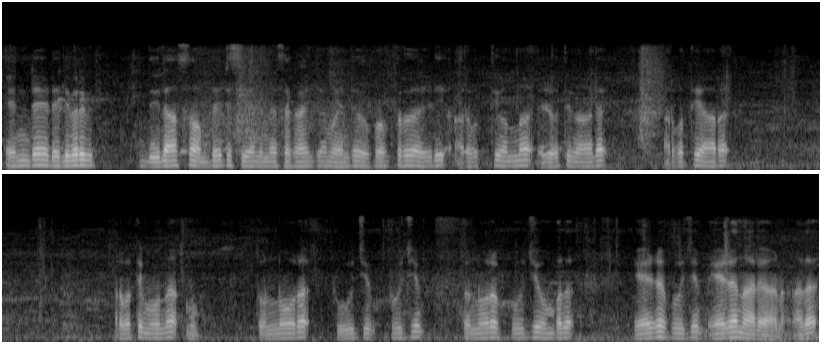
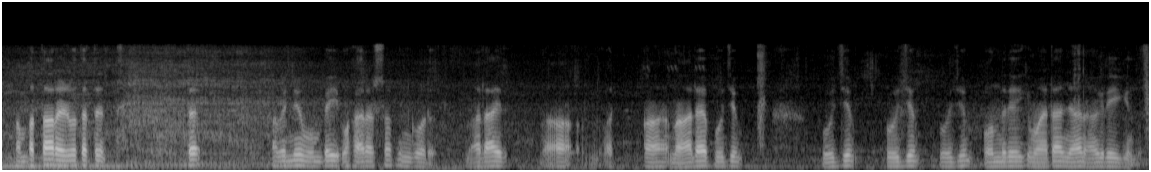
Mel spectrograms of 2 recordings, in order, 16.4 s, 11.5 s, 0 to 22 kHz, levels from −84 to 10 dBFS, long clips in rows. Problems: background sounds at intervals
